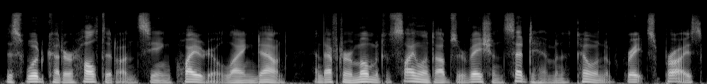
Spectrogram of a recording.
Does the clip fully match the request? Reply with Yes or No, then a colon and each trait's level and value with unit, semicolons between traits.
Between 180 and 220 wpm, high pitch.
No: fast, 205 wpm; low, 100 Hz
